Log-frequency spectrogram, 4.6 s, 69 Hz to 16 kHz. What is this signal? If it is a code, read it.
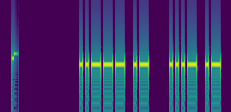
Morse code, heard as a keyed tone, about 20 wpm, 700 Hz. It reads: 2A VA
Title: Field Day Exchanges - 20wpm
